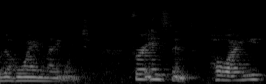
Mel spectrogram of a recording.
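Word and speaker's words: Hawaiʻi: For instance, Hawaii is actually pronounced Hawaii.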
